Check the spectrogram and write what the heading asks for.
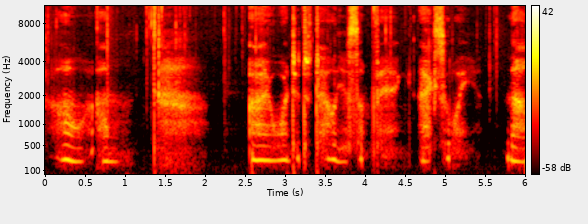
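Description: A woman whispering close to the microphone in short, soft phrases.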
